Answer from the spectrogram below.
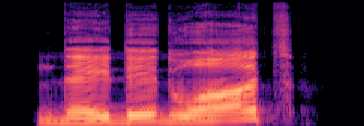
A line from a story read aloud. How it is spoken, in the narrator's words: Hagar's voice boomed from within the inn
